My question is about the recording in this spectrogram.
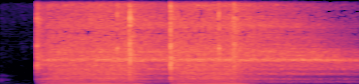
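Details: Washing machine motor, after reconnecting the start capacitor wire (a broken wire or burnt capacitor stops it starting): starts at once, hums steadily with an even low drone for about two seconds, then spins down cleanly; running normally.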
